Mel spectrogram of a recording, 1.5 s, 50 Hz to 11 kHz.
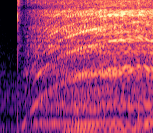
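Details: K5 Blazer starter after rebuild, bench-tested on battery cables: a sharp click, then a smooth whine climbing quickly to an even pitch; starter spins freely and sounds healthy.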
